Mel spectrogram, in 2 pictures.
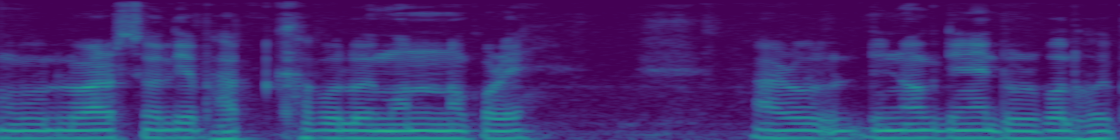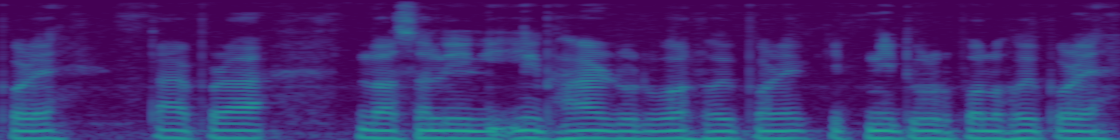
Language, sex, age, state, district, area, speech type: Assamese, male, 30-45, Assam, Golaghat, urban, spontaneous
